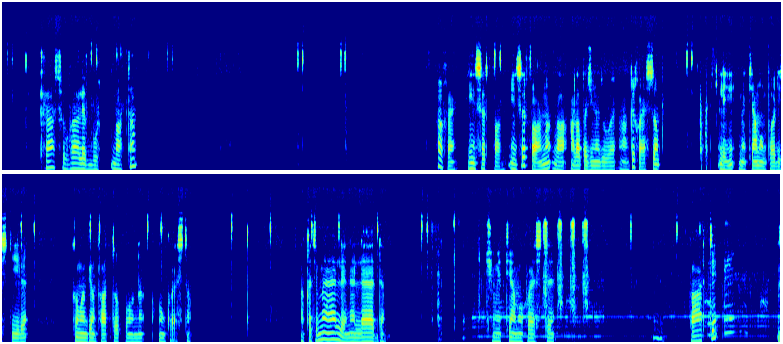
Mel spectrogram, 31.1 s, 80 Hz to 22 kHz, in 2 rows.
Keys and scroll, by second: 2.1 BackSpace, 2.7 space, 3.5 ctrl+s, 23.1 ctrl+c, 24.5 Return, 24.7 Home, 25.1 ctrl+v, 29.1 ctrl+c.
